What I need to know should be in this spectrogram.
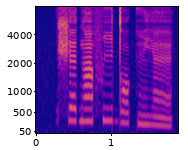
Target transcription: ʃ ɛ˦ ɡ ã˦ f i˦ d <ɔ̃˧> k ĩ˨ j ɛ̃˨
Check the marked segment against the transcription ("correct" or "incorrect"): incorrect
